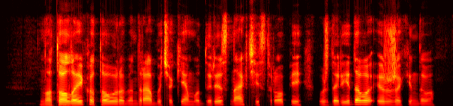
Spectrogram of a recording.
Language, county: Lithuanian, Panevėžys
